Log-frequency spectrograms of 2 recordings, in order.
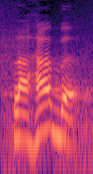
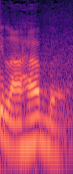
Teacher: Lahab, tidak dipantulkan, tidak ditekankan. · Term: qalqalahnya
